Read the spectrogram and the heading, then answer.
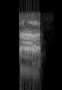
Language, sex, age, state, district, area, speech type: Manipuri, male, 18-30, Manipur, Kangpokpi, urban, conversation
